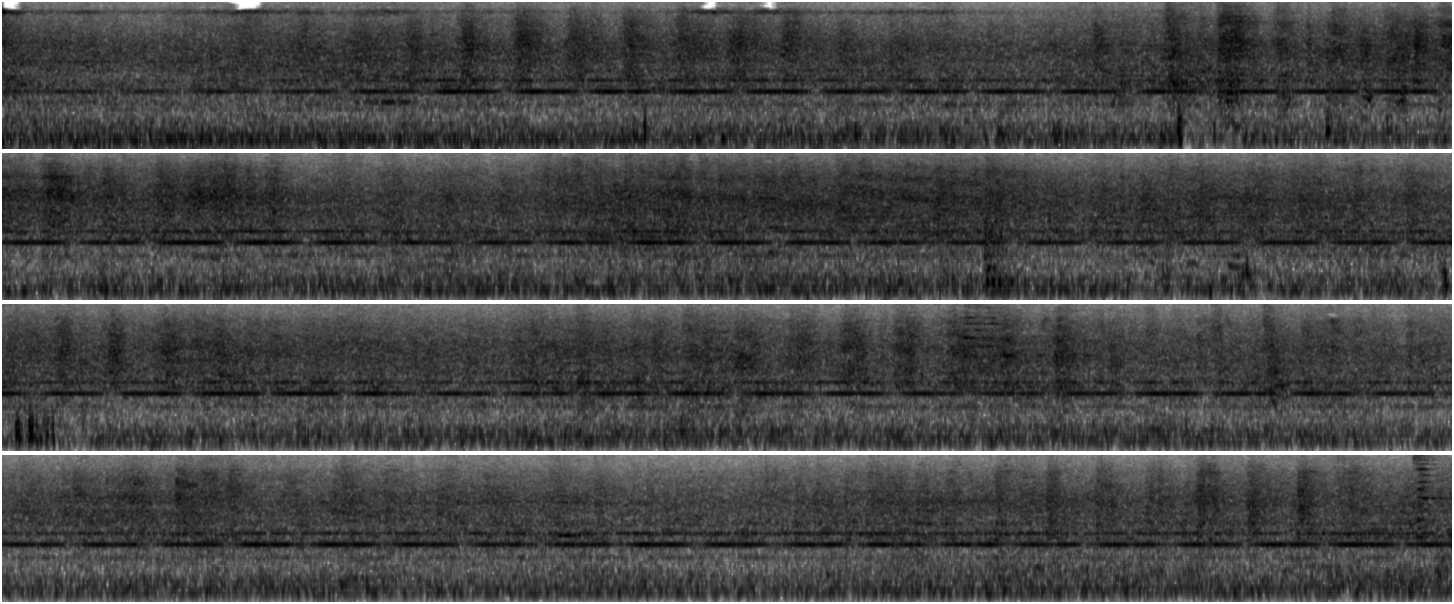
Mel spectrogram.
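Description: Freight cars (tank cars, covered hoppers, a centerbeam flatcar) rolling steadily past: a continuous rumble of wheels on rail with a few sharp clanks, and steady high-pitched tones over it.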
